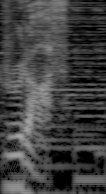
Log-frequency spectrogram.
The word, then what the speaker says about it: Rudolph: Anyway, this guy's name is pronounced Rudolph.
